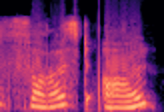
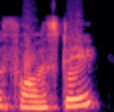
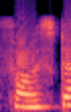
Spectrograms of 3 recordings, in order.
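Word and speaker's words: FASTA: faster faster stands for fast all which pronounce a fast a it is not faster actually fast a and it stands for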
